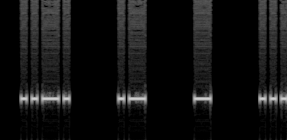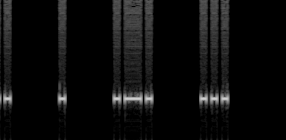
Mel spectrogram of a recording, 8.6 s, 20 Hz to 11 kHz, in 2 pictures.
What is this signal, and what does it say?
Morse code, heard as a keyed tone, about 15 wpm, spaced as for 8 wpm, 1000 Hz. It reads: FATHERS
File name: qotdfiles / 8wpm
